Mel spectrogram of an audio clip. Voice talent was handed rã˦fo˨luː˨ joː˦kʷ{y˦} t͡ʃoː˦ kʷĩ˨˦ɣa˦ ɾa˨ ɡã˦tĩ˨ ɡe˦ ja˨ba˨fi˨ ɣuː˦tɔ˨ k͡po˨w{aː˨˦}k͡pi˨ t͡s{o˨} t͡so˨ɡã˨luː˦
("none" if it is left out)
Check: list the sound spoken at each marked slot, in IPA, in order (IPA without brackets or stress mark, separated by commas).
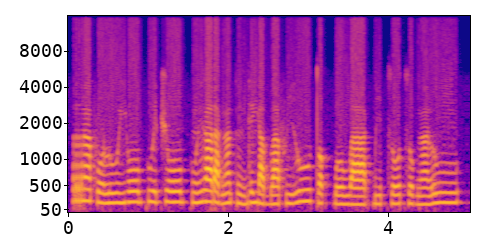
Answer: e˦, aː˨, o˨˦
